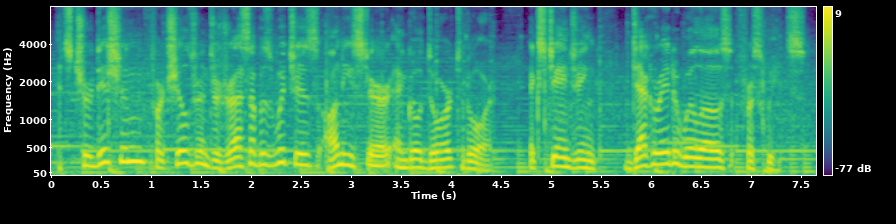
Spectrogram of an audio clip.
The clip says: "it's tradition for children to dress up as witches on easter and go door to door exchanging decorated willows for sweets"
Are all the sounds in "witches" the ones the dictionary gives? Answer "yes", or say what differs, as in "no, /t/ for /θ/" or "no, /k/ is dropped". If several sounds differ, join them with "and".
yes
